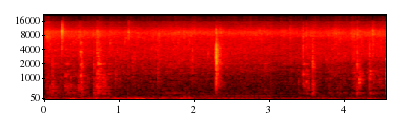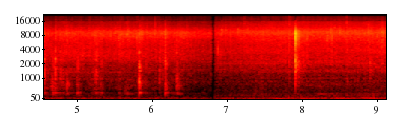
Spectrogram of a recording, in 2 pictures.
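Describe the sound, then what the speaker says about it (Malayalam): Mushrooms frying in a pan with softened vegetables for a stew, a steady low sizzle broken by intermittent scrapes and clicks of a spoon stirring, close and moderately quiet. "നമുക്കിനി ഇതിലേക്ക് ഈ മഷ്റൂം ചേർത്ത് കൊടുക്കാം."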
